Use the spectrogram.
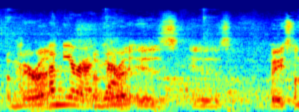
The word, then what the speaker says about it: Amira: And during the presentation, so the new, I want to make sure I pronounce it right, Amira? Amira, Amira, yeah.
